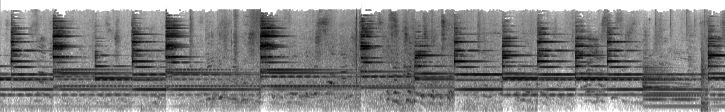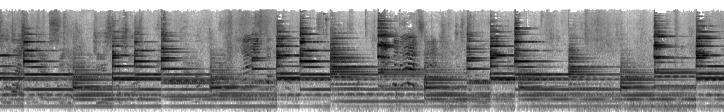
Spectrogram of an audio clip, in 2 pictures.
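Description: A deep bell tolls and hums steadily.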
